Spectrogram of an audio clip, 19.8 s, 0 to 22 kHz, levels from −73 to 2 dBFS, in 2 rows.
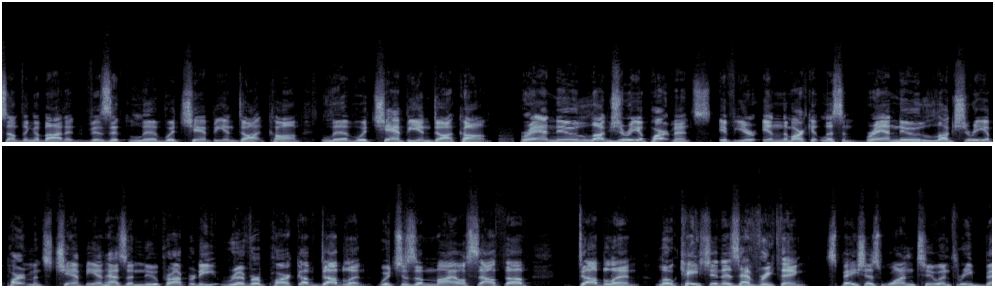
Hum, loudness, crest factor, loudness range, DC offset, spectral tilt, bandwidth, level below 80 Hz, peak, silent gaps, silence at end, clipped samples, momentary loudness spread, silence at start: none; -25 LUFS; 20 dB; 2 LU; under 0.1%; -2.5 dB/octave; 16 kHz; -62 dBFS; -6 dBFS; 5.12-5.18 s; 0 s; under 0.1%; 6 LU; 0 s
